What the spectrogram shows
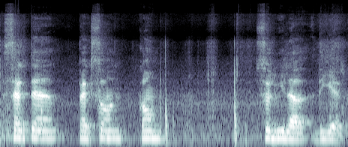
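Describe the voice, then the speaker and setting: With a slightly high voice, flat delivery, and sharp tone, a man gives an unscripted political monologue. He is very slow and halting, pausing at length and repeating words, and the recording carries noticeable background noise.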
